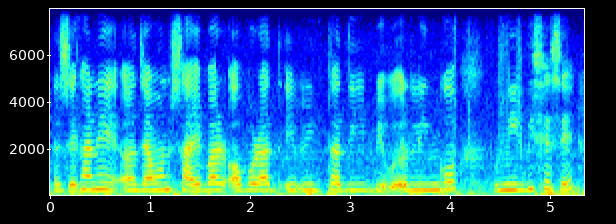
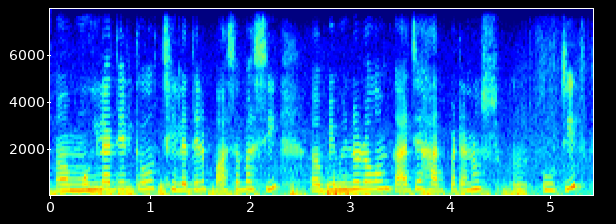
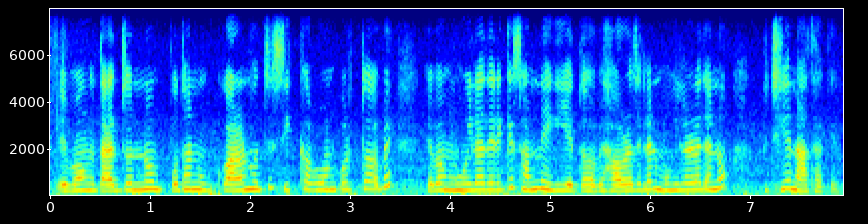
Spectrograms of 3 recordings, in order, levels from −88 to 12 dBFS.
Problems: none marked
